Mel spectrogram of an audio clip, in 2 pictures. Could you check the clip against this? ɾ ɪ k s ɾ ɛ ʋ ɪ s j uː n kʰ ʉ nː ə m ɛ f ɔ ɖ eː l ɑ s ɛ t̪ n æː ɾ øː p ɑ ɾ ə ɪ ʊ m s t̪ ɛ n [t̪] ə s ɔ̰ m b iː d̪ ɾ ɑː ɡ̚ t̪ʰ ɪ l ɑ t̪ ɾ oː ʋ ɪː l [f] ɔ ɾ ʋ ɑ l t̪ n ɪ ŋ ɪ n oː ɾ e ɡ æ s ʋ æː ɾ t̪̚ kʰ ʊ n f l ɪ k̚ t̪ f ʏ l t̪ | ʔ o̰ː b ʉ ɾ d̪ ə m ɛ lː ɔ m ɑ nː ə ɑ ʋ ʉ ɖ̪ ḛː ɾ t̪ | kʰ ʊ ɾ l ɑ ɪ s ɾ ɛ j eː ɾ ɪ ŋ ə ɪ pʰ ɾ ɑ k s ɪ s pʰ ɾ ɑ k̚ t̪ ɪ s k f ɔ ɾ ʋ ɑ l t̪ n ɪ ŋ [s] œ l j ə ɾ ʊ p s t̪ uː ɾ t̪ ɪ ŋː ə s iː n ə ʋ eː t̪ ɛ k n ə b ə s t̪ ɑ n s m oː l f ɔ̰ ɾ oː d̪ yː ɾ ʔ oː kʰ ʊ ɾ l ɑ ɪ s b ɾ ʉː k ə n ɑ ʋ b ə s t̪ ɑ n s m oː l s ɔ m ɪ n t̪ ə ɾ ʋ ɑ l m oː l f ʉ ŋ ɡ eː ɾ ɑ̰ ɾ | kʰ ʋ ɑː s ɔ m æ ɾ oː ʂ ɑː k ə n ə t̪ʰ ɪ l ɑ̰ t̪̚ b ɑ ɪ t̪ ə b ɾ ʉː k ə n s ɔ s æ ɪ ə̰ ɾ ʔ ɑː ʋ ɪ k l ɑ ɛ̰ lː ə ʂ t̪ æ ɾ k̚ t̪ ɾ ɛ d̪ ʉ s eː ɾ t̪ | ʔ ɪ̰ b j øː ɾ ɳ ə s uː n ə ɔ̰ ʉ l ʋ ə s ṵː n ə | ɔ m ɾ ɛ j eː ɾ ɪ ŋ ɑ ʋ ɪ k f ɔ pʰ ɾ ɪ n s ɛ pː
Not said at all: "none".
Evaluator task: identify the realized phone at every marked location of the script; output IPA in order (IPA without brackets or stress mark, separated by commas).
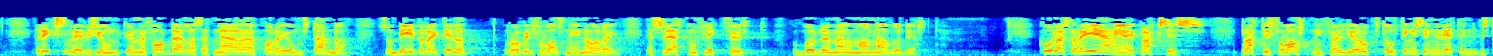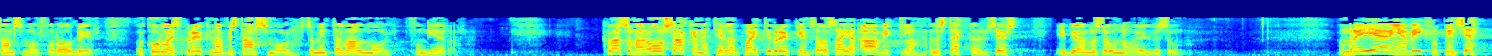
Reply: d̪, f, f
